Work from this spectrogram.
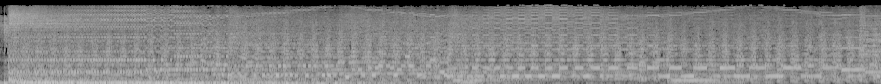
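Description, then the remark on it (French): A dense electronic music passage, the track's build-up lasting over a minute and a half, plays continuously at steady loudness, layered synths with sustained tones and a busy high end, building intensity without any voices. “Ce que vous entendez là, c'est le build-up que le morceau passe plus d'une minute trente à faire.”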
